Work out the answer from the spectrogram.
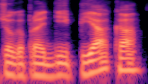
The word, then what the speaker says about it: Yoga Pradipika: known about yoga pradipika it is sometimes pronounced yoga pradi piaka it's a text of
